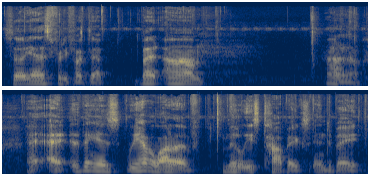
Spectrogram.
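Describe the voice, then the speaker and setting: A man's voice: medium pitch, lively intonation, unhurried. A man speaks in a casual chat, opinionated and easygoing, and he swears freely. He argues his views in a loose, rambling way. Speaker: debater in conversation.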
